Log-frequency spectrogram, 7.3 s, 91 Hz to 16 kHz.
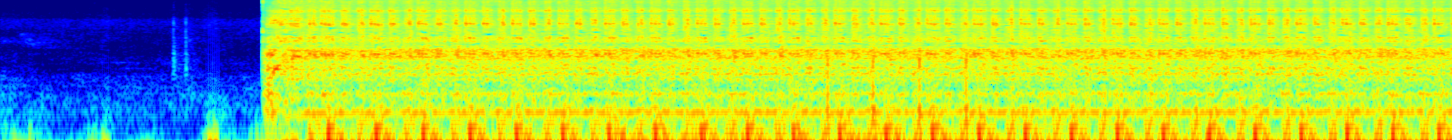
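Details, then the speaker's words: Yamaha WR 125 single-cylinder motorcycle during compression test, right after valve clearance adjustment (exhaust 0.20 mm, intake 0.10 mm): starter spins fast and evenly with soft light compression strokes, no firing; just under 4 bar, low compression. "niecałe 4 bary kompresji No to kiepsko"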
